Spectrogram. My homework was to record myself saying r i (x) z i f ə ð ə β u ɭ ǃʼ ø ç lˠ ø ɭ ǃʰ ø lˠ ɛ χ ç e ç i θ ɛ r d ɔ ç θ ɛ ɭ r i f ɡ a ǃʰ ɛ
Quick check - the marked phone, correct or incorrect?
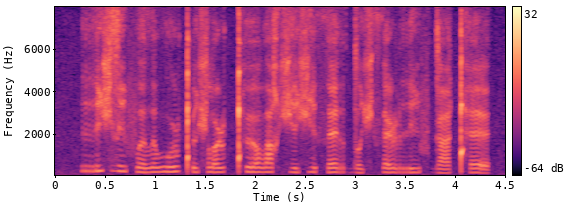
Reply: incorrect: ç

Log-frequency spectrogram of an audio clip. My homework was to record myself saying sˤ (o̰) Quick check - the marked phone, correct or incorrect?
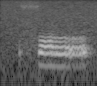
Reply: incorrect: o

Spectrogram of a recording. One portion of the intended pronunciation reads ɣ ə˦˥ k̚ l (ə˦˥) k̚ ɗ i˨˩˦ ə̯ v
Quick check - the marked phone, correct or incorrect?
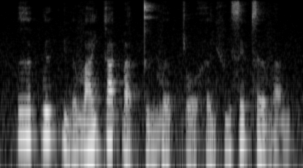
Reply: incorrect: ɨ˦˥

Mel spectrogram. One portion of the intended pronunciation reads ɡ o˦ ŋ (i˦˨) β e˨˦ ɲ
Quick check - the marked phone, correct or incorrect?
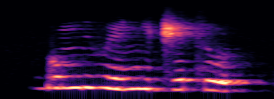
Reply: incorrect: i˦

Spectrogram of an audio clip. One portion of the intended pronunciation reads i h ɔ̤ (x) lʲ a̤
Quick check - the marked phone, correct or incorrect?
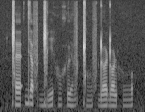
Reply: correct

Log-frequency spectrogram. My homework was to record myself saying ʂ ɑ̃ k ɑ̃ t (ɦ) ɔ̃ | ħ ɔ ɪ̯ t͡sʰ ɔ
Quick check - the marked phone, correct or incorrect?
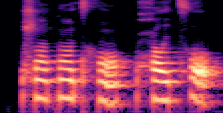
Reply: incorrect: h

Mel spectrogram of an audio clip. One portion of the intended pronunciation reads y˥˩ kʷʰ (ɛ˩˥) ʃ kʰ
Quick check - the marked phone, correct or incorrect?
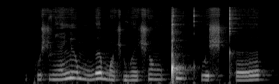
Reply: correct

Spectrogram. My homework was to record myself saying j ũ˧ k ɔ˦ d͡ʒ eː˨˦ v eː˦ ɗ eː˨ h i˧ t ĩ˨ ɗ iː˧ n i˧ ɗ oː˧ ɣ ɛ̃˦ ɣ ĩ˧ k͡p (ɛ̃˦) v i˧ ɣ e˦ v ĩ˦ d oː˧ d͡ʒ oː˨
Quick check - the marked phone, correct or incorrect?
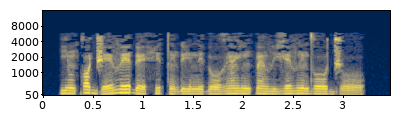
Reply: incorrect: ɛ̃˧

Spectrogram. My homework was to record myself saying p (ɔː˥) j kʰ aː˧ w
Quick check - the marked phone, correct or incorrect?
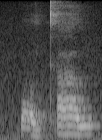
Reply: incorrect: ɔː˨˩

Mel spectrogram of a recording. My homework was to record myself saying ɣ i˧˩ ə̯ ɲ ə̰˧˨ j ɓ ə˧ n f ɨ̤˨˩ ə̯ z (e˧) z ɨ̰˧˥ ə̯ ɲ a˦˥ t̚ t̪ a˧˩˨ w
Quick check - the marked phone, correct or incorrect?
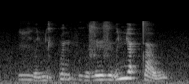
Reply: correct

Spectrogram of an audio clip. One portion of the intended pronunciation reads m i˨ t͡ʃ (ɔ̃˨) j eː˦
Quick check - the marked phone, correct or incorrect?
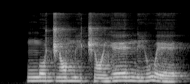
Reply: correct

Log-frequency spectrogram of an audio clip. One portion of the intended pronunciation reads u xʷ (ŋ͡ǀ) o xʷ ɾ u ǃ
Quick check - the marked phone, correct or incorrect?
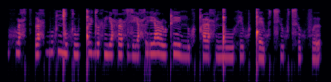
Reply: correct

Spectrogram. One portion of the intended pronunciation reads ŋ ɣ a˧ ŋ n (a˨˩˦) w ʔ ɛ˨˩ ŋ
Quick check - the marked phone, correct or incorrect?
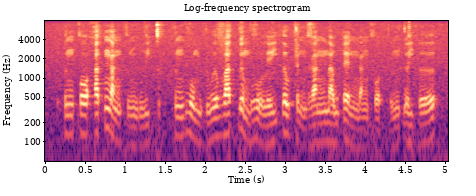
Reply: incorrect: a˧˥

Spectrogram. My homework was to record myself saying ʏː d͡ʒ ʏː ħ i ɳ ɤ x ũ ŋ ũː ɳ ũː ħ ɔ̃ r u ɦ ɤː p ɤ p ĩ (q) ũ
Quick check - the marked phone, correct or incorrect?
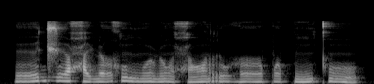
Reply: incorrect: kʰ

